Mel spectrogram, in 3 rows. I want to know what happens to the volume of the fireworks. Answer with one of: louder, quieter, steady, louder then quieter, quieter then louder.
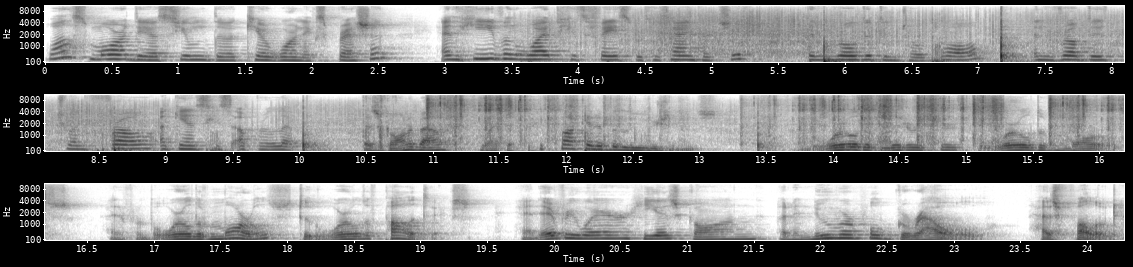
louder then quieter.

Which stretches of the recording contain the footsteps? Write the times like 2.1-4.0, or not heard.
10.4-16.2.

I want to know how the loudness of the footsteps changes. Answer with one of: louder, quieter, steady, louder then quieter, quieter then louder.
quieter then louder.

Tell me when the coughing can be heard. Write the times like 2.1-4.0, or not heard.
not heard.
